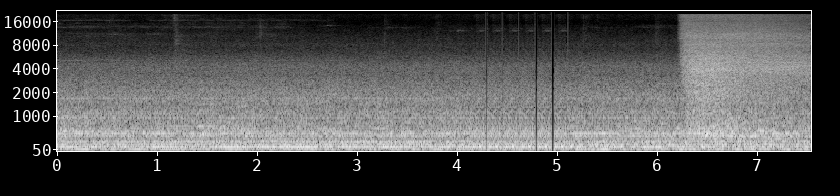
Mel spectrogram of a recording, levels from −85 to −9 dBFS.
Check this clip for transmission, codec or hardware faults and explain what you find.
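One fault is present: the CD is stuck on one turn. From 4.30 s to 5.12 s, a scratch keeps knocking the laser back one track at the same point on each rotation. The same 164 ms slice of sound therefore plays five times in a row. A brief mute falls at each jump back. The result is a fast, even stutter, the familiar sound of a skipping CD.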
